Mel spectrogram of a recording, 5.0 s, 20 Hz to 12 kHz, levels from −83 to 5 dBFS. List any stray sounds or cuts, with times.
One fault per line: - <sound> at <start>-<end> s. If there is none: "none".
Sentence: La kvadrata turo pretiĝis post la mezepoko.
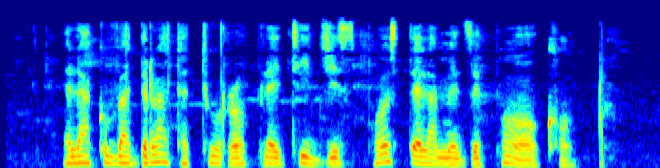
none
